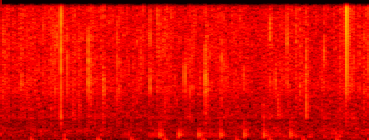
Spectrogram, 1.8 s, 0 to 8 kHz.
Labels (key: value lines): label: biophony, crackle
recorder: SoundTrap 600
